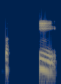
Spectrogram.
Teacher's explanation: i kept my b really crisp i didn't add a schwa sound like buh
